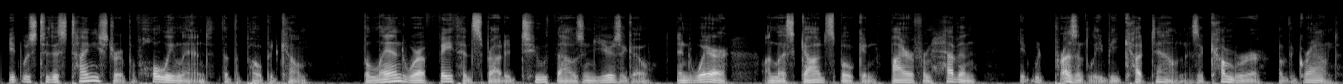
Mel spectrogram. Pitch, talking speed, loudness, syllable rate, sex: 85 Hz, 200 wpm, -20 LUFS, 5.2 syllables/s, male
